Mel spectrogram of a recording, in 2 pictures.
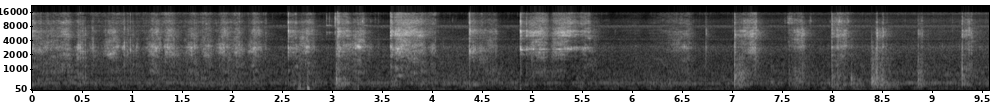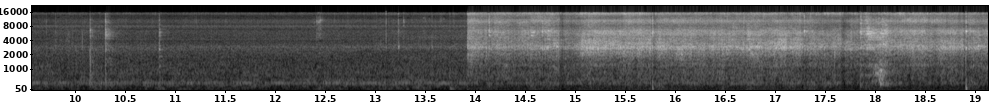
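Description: A spatula stirring and scraping scrambling eggs in a kadai, in quick irregular strokes with clicks against the pan. About fourteen seconds in, a loud steady sizzle of frying suddenly takes over.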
